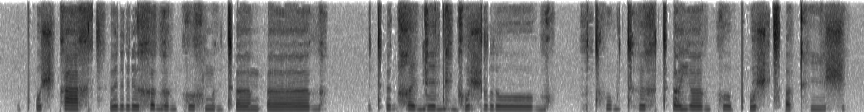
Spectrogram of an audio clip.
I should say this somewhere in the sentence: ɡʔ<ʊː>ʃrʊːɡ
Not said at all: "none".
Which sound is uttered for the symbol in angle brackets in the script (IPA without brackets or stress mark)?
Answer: ʊ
